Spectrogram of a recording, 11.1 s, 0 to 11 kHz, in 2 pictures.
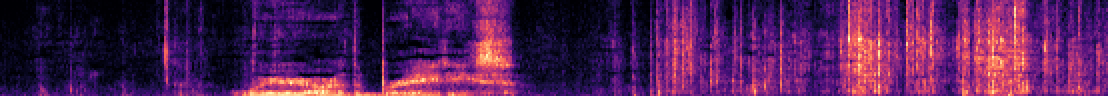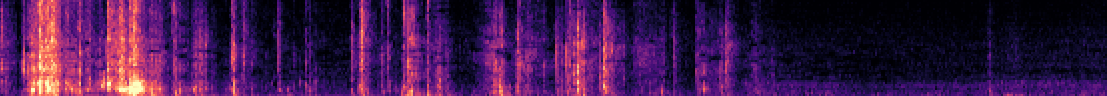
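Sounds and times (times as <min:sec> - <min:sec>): plastic wrapper crinkling and tearing: 0:03.0 - 0:09.3.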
